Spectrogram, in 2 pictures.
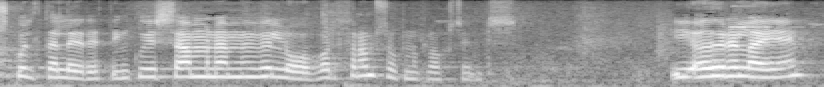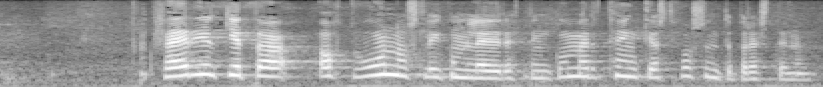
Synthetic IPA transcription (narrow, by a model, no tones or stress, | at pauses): skʏlt̪aleːjðɾɪht̪iŋkʏi̥saːmɾajmʏvɪðlɔːvɔɾfɾamsowknaflɔxksɪns | iœðɾɪlaːjɪ | kʰvɛɾjɛɾcɛːt̪aawht̪vɔːnawst̪liːkʏmleːjðɾɪht̪iŋkʏmɛɾt̪ʰejɲcast̪fɔsʏnt̪ʏpɾɛst̪ɪnʏm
